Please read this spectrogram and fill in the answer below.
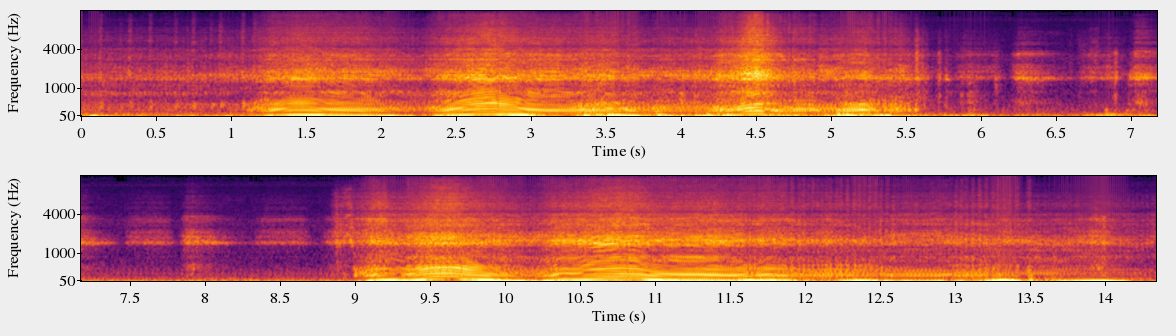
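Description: SmartCarb-equipped KTM dirt bike engine revving up and down in quick throttle blips, in two spells of a few seconds each, with quieter running in between near the middle.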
